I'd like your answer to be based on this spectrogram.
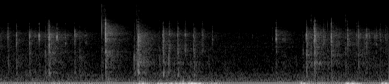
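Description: Fingers clatter across a computer keyboard in quick, uneven bursts of close key clicks, a few heavier presses standing out, with no talking.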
